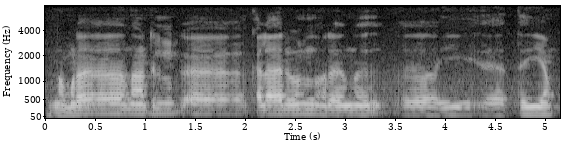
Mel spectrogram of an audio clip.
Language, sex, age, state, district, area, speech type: Malayalam, male, 60+, Kerala, Kottayam, rural, spontaneous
